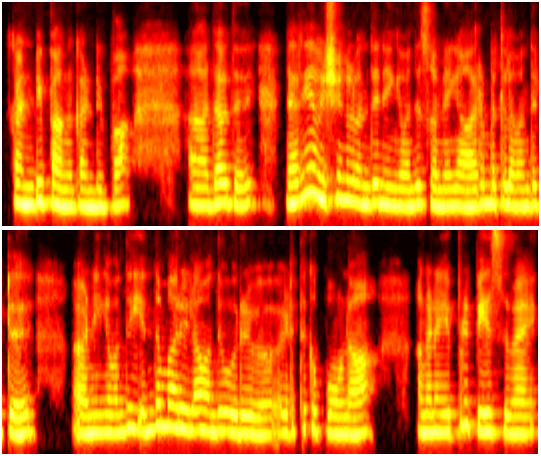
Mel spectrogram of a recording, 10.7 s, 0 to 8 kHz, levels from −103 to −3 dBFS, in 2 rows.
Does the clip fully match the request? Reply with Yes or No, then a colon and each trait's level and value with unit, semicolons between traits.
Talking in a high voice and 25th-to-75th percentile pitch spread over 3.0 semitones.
No: high, 205 Hz; narrow, 2.5 semitones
